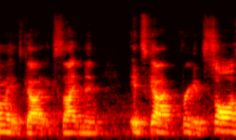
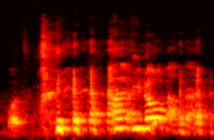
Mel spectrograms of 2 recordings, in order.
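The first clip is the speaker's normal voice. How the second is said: higher, hammed-up startled old man with a held pause; imitating an overacted dramatic beat; mock dramatic pause; 7 semitones higher than usual. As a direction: play the shocked pause for laughs. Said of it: "he even did, like, the, uh, pause".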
